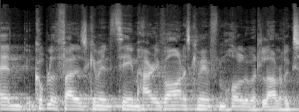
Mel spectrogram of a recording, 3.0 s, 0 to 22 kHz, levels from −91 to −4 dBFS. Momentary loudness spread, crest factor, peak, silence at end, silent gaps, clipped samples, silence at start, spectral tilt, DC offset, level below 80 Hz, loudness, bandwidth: 2 LU; 12 dB; -2 dBFS; 0 s; none; under 0.1%; 0 s; -6 dB/octave; under 0.1%; -46 dBFS; -14 LUFS; 17.5 kHz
